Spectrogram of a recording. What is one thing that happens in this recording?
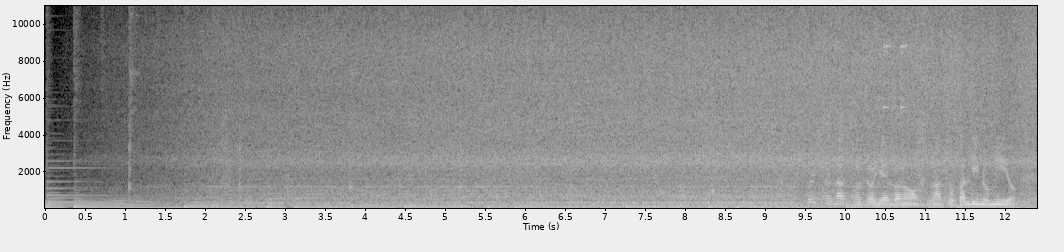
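Steam hisses steadily from a locomotive.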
